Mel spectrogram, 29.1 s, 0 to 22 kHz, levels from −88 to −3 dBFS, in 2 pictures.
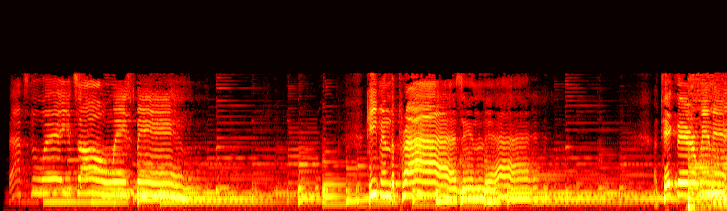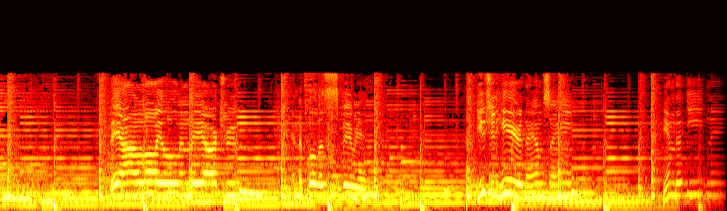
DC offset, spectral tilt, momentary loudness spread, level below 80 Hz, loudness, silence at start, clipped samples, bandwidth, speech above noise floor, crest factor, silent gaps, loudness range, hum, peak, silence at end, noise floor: under 0.1%; -7.5 dB/octave; 16 LU; -30 dBFS; -17 LUFS; 0.2 s; under 0.1%; 6.4 kHz; 22 dB; 16 dB; none; 9 LU; none; -2 dBFS; 0.15 s; -37 dBFS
